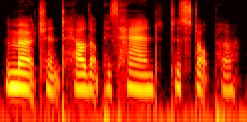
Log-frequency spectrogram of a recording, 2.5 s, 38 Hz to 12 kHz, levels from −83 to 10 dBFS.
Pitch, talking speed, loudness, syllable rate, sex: 180 Hz, 220 wpm, -19 LUFS, 4.4 syllables/s, female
